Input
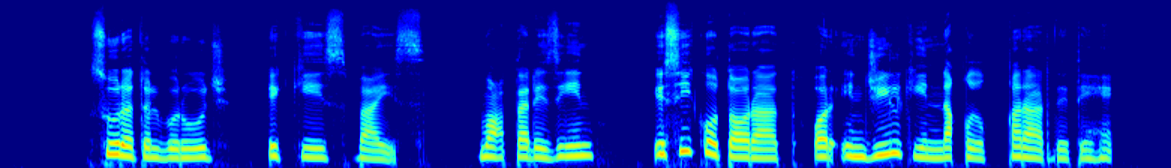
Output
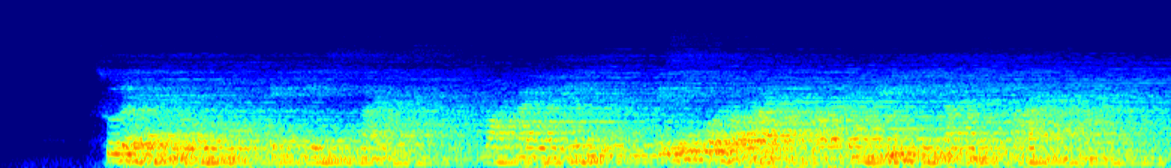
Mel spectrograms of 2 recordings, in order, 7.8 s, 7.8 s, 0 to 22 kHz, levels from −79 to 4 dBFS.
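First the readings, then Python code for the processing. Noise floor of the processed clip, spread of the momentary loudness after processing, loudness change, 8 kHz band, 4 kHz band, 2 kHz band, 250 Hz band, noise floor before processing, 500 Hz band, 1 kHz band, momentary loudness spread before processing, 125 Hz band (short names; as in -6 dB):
-71 dBFS, 9 LU, +11.0 dB, under -10 dB, +1.0 dB, +9.0 dB, +10.5 dB, -85 dBFS, +12.0 dB, +11.5 dB, 13 LU, +17.5 dB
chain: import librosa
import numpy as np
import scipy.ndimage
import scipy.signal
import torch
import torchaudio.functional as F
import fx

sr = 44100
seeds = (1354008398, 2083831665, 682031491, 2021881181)

y = fx.octave_divider(x, sr, octaves=1, level_db=-2.0)
y = scipy.signal.sosfilt(scipy.signal.butter(2, 1600.0, 'lowpass', fs=sr, output='sos'), y)
y = fx.rev_shimmer(y, sr, seeds[0], rt60_s=2.9, semitones=7, shimmer_db=-8, drr_db=-9.5)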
